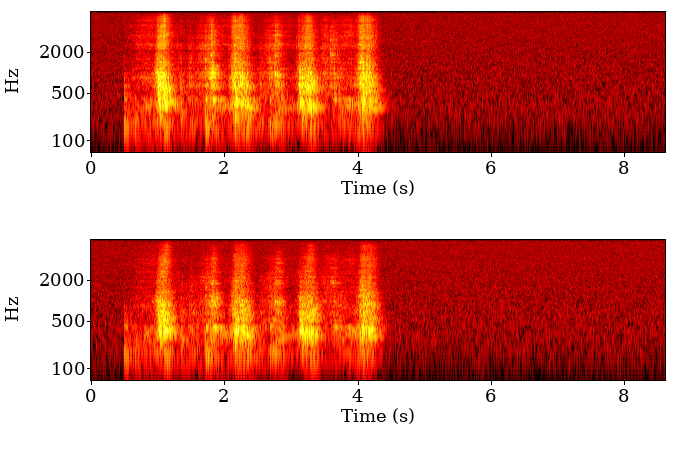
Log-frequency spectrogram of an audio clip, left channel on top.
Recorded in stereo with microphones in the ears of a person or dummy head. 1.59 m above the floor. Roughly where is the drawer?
Left.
